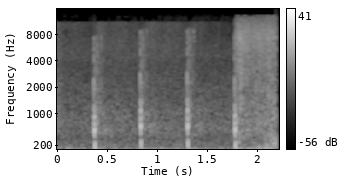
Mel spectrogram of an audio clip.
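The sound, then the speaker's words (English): Four sharp, clap-like smacks at an even, steady pace, each crisp and brief over a constant low hiss; a louder rush of noise swells in right after the last one. “Sounds like someone clapping.”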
